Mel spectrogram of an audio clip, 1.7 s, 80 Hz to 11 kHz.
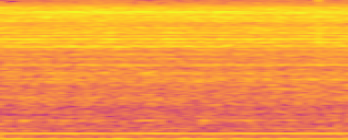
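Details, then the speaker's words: Whirlpool Duet washer after F21 fix (clogged drain pump filter cleaned): quick wash, steady high-speed spin, even hum, no knocking, scraping or rattling, no leaks or F21 code; normal spin. "this is spinning like it's never spun before what's going on probably because it's not hampered by it 87 gallons of water"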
